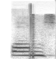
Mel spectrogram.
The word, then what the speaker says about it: poems: Ma'am page number 143 पे जो point second पोएम्स of prayers है मैम, पहली उसमें बात, वो फर्स्ट पैराग्राफ ना. इसको पोएम्स नहीं बोलते हैं, पोम्स बोलते हैं. करेक्ट प्रोनाउंसिएशन इसका पोम होता है.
